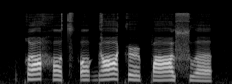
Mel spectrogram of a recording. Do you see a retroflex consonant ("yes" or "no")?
no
